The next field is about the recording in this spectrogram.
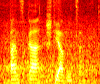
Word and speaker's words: Banská Štiavnica: Banská Štiavnica.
